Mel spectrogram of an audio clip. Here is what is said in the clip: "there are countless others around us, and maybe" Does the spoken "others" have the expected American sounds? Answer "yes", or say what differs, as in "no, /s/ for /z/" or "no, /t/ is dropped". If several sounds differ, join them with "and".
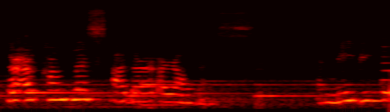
no, /z/ is dropped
